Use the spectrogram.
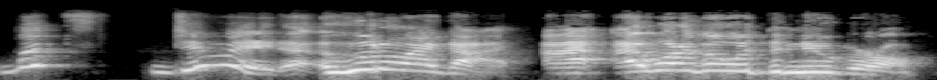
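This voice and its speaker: Woman playing rowdy eager devotee, high bright voice, animated, impatient, loud, staged reading. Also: fast talker. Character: Charlie, brash, overeager, rowdy pyramid scheme member.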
